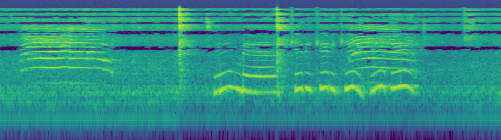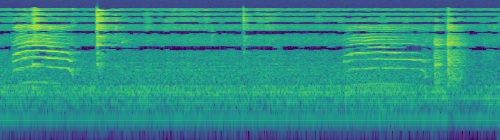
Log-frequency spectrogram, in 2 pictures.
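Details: A six-year-old male Siamese cat meows insistently indoors while wanting food: loud harmonic meows, a rapid burst of short wavering cries, then more meows. A person talks to him, and a dish clinks faintly.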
